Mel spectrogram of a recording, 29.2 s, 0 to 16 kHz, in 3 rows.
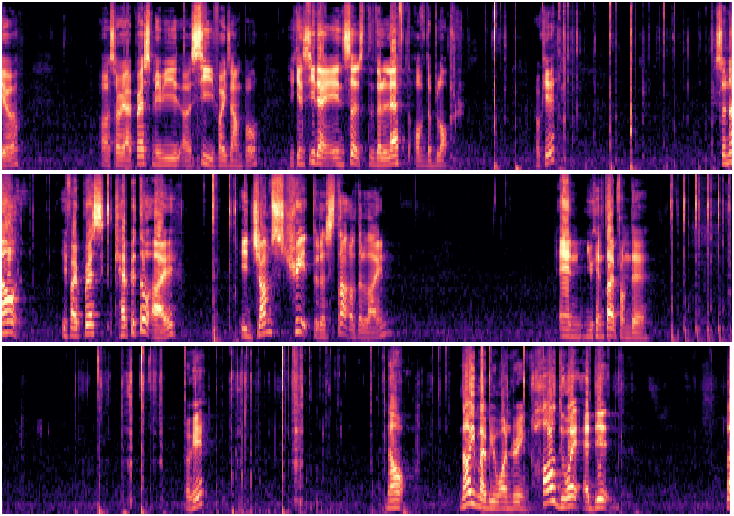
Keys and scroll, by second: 1.6 BackSpace, 2.3 c, 6.5 Escape, 7.7-9.2 typing, 8.8 Escape, 18.6-19.2 typing, 21.2 Escape, 21.8-24.8 typing, 23.1 Escape, 25.8-27.4 typing.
